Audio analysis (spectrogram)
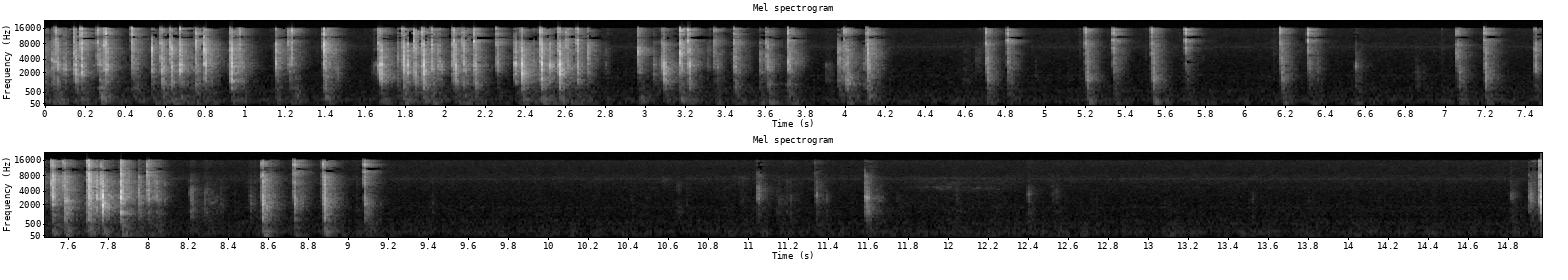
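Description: Fingertips type on the plastic keycaps of a black backlit mechanical keyboard, producing rapid bursts of bright, sharp clicks with almost no low end. The typing comes in quick runs for about nine seconds, then stops, leaving near-silence broken by a few isolated keystrokes toward the end.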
